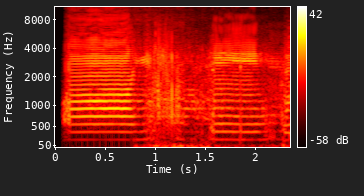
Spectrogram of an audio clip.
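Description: Opening of an experimental industrial electronic track: a steady, sustained synthetic tone with a fixed pitch sounds at the start, breaks off to a low, rough rumbling texture, and returns about a second and a half in.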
